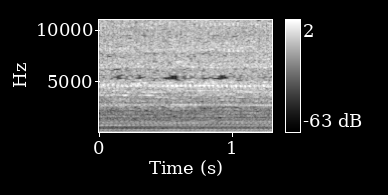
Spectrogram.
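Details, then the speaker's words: New California Air Tools air compressor, first crank with air filters fitted: steady quiet hum with smooth low drone, no knocks, rattles or surges; running normally. "she is ready for her first crank so let's listen to how quiet it is"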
